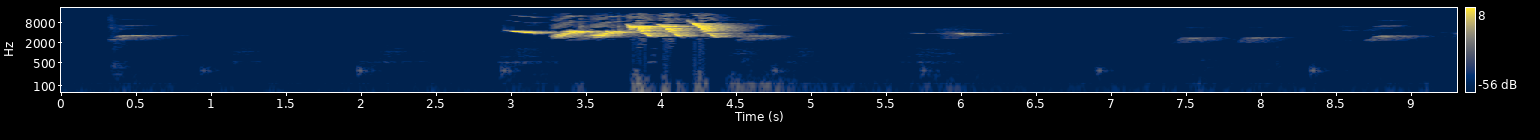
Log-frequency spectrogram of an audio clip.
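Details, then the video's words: Yellow-bellied seedeater, white-breasted Bahian bird coming out of moult, with scattered short chip notes, then a loud rapid trilled burst of about two seconds, followed by more spaced single chips. "COLEIRO BAIANO PEITO BRANCO SAINDO DE MUDA, CANTASSO"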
